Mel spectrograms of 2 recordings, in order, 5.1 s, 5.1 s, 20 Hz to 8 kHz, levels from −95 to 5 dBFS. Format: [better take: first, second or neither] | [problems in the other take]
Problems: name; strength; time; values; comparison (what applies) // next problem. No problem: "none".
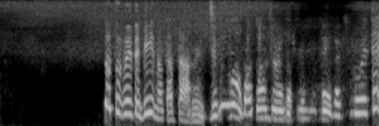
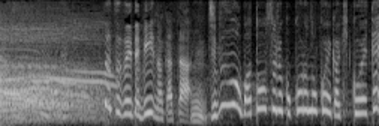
second | noise reduction (neural mask model Resemble Enhance denoiser)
